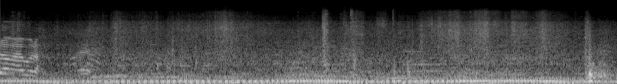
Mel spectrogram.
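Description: Men and women chatter nearby in a busy crowd.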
